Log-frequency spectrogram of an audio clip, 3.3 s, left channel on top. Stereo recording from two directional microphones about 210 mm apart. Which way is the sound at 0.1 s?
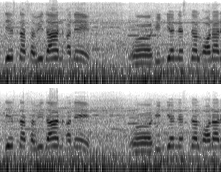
25° left (ahead or behind).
